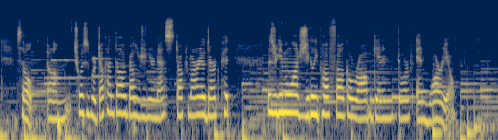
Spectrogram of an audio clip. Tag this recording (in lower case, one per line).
speech
music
